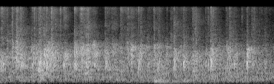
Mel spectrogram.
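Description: Applause from a school audience at a farewell day speech, a dense steady patter of many hands clapping throughout, moderately loud and close.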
